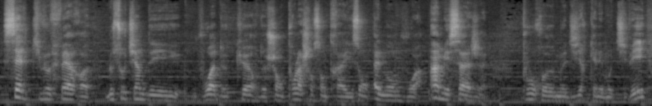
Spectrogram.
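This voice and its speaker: Halting, casual man over music. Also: medium pitch. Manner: halting, rambling, informal. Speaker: amateur fandub project leader and YouTuber. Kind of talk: casual, unscripted video update to followers.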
